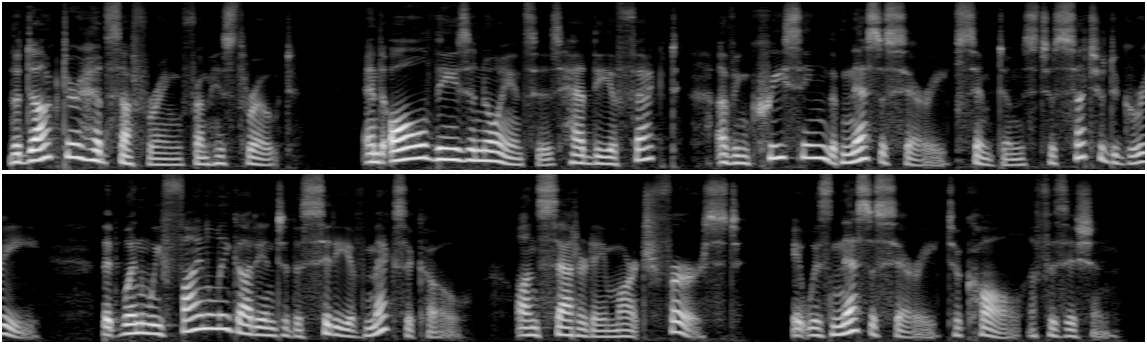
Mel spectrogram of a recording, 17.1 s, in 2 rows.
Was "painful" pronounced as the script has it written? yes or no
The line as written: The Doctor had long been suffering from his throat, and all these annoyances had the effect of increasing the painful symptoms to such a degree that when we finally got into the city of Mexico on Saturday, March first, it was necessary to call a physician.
no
